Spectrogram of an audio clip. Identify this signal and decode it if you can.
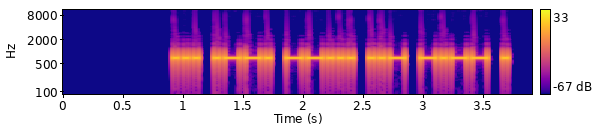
Morse code, heard as a keyed tone, about 27 wpm, 700 Hz. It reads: SP7UYE
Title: DXCC-100 Call Signs - 6 Characters - 28wpm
